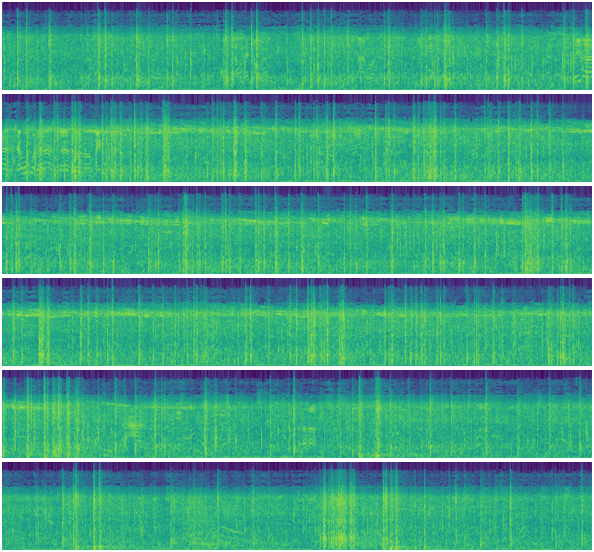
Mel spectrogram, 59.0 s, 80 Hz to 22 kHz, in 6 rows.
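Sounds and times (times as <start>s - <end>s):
fireworks bangs: 0.0s - 59.0s
fireworks crackling and popping: 0.0s - 59.0s.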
